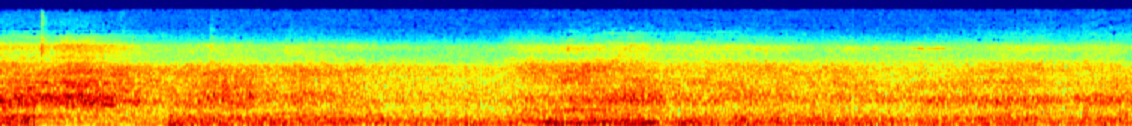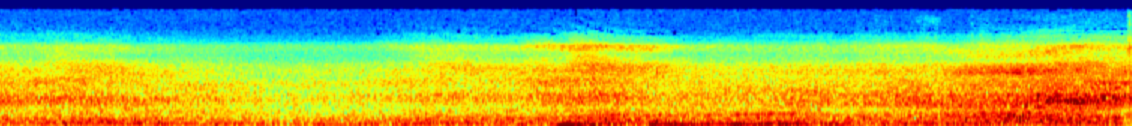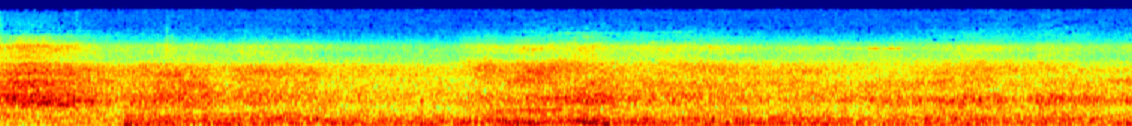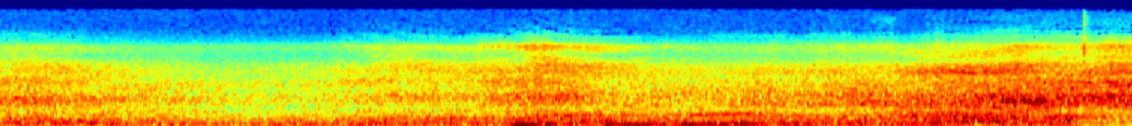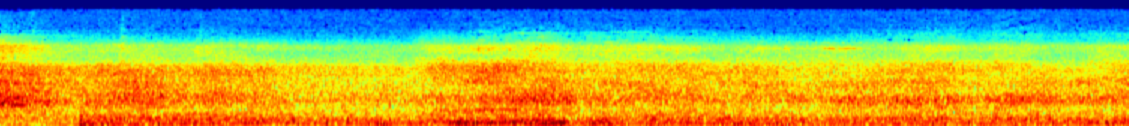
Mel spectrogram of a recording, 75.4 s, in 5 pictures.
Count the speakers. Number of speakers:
0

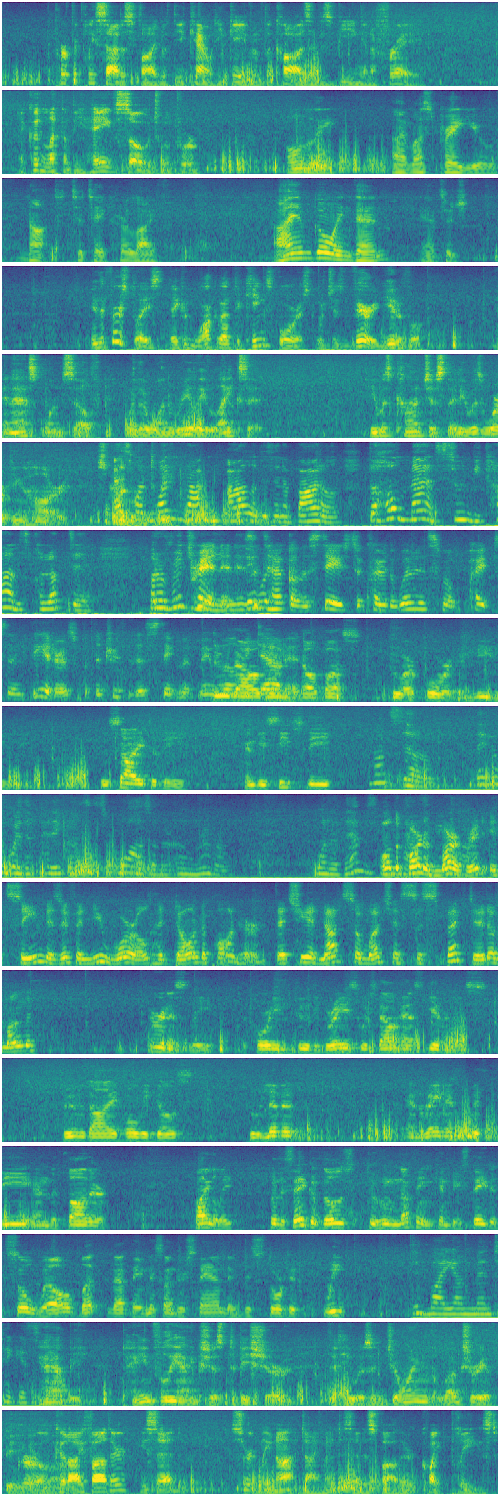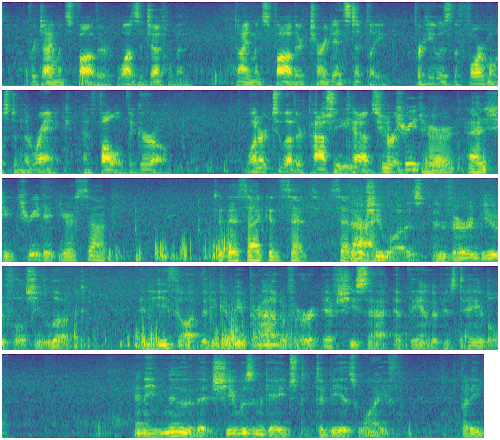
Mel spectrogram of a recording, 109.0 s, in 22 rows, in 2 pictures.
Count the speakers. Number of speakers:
9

